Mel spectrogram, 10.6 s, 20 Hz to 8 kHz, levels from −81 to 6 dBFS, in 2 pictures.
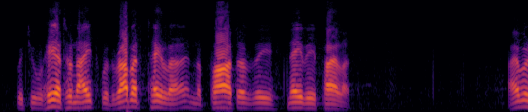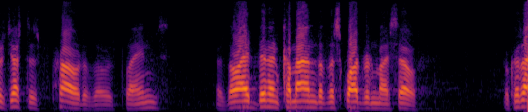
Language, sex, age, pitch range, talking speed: English, male, 60-79, 130-165 Hz, 185 wpm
